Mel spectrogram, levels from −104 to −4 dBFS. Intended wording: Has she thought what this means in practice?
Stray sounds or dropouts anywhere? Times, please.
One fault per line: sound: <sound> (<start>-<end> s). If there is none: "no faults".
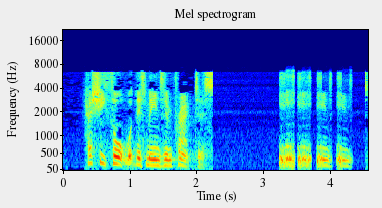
sound: laugh (3.2-4.4 s)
